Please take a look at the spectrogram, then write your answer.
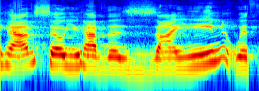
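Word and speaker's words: זין: Then you're going to have the word Zayin. So this is a Yud. It says E, and this is the final Nun, which is going to say N. So you're going to say Zayin.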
